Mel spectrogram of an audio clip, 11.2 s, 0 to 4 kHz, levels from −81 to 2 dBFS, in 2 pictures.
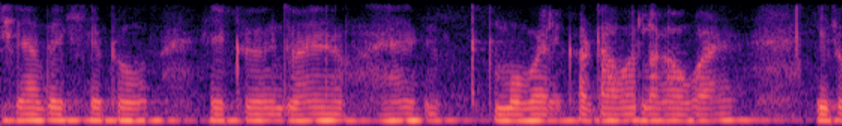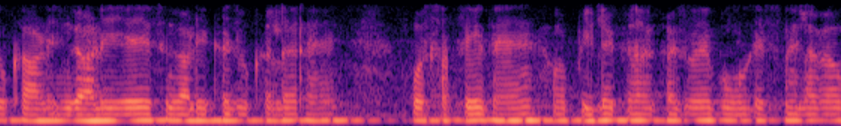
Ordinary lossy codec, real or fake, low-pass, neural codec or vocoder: none; fake; 3.6 kHz; codec, 44.1 kHz, 7.8 kbps, DAC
